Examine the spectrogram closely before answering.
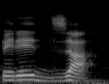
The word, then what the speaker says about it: pereza: Que básicamente es esa Z que teníamos antes, pero con una D delante. Pereza.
